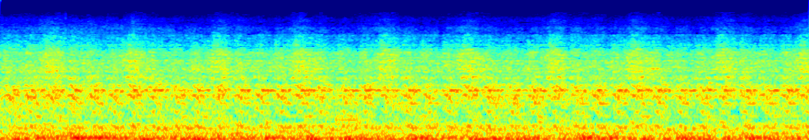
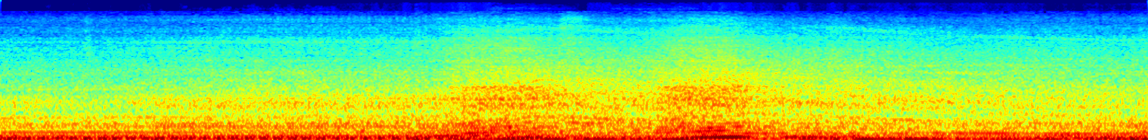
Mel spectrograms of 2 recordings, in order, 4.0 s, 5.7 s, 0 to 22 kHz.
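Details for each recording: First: 1968 Lincoln Continental, unstarted 2–3 months: steady low cranking churn with no clean catch, given a little gas; extended cranking after storage while fuel is pulled back up to the engine, normally runs fine. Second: Car from a collection, last driven about 2 months ago: steady low engine note rising and falling smoothly through a couple of blips, no knocks or rattles; normal running and revving, runs great.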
